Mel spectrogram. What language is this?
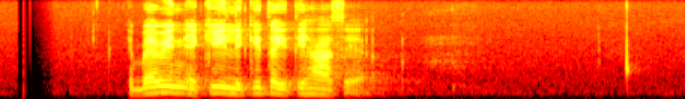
Sinhala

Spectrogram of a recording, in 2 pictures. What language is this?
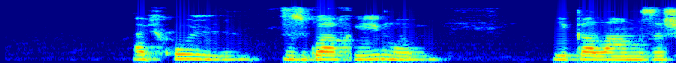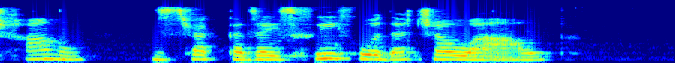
Abkhazian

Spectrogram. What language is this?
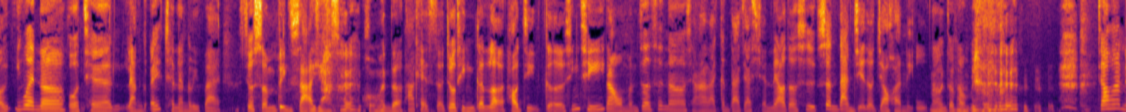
Chinese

